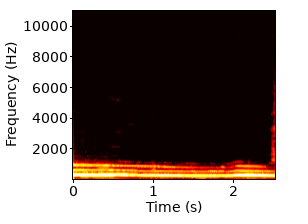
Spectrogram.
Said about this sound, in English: I'm just looking at the little video. The dog, he looks like, or the wolf, he looks like he takes another little, like, short howl. So I always feel compelled to, you know, lip sync for him.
